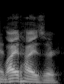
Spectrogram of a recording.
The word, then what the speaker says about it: Lighthizer: How do you say that? – Lighthizer.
